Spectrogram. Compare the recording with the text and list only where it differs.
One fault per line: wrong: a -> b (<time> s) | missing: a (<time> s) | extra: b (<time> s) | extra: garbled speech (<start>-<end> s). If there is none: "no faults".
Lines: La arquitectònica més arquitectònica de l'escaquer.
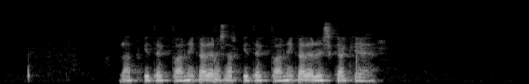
no faults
